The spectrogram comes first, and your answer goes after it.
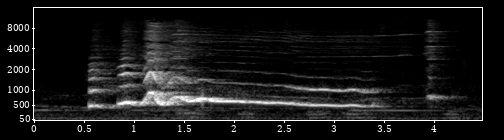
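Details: Female Noble Shepherd wolfdog, a hybrid of grey wolf and German Shepherd, giving a quirky howl indoors: a low start leaps into a loud wavering cry that slowly falls and fades, then one brief higher note.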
